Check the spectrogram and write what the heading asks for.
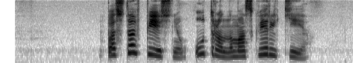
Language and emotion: Russian, neutral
